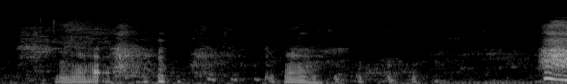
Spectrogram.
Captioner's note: laughter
